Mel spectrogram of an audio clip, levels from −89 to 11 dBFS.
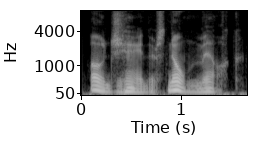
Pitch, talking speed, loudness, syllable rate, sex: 85 Hz, 180 wpm, -21 LUFS, 4.1 syllables/s, male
